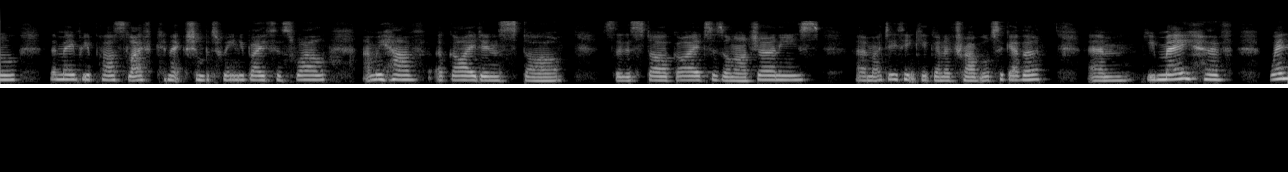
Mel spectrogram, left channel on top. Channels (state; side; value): silent; right; digital silence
